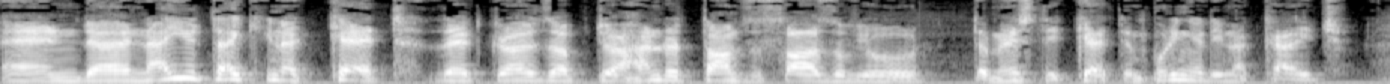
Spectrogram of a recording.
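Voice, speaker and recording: This man speaks at a moderate pace with hardly any pauses and ordinary pitch variation. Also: medium pitch for a man. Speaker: motorcycle club president. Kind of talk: radio interview. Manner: loud, boisterous; blunt, outspoken.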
